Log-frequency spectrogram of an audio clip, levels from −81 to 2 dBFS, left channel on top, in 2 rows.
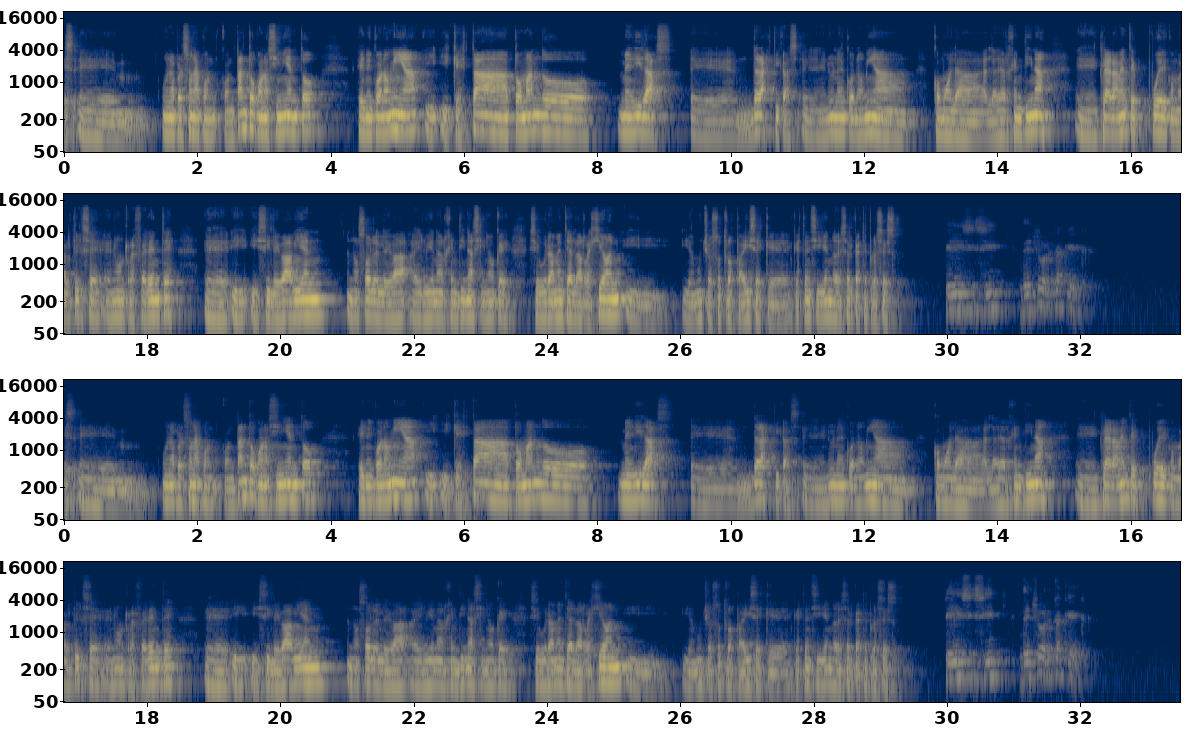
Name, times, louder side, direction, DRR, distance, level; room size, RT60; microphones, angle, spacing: voice 1, 0.0-3.9 4.4-7.9 8.3-9.1 9.4-12.7 13.0-18.5 18.9-20.7 21.0-25.8 26.0-29.2, left 3 dB, 80° left, 0.9 m, -28 dB
voice 2, 30.0-30.7 31.1-32.1, right 2 dB, 80° right, 5.1 m, -43 dB
25.5 x 15.5 x 2.6 m
head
